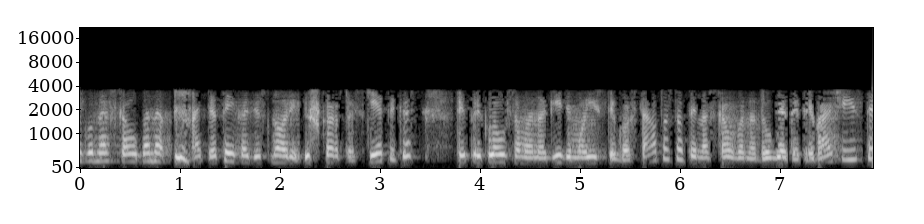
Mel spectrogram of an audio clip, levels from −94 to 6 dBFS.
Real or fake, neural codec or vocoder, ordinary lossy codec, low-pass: fake; vocoder, 22.05 kHz, 80 mel bands, Vocos; AAC, 16 kbps; 3.6 kHz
